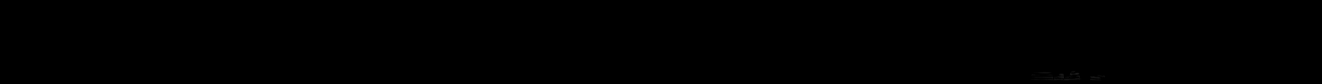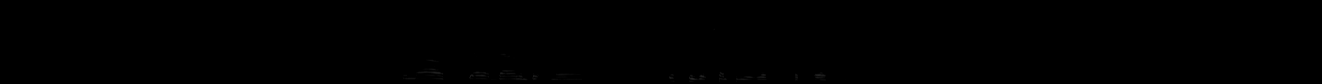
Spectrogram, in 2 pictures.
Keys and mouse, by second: 0.5 right click, 2.0 f, 4.2 f, 4.7-6.7 drag, 4.7 a, 6.5 shift+e, 8.6 shift+e, 9.7 z, 11.7 ctrl+r, 14.2 Tab, 14.5 a, 17.1 Tab, 17.8 a, 17.9 a, 18.3 s, 20.6 KP_7, 21.0 z, 21.7 g, 23.1 z, 23.8 a, 24.1 Tab, 24.4 a, 24.9 a, 25.6 ctrl+s.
